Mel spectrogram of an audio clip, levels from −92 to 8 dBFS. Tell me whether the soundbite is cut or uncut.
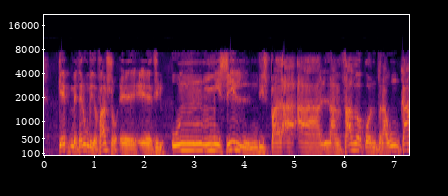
uncut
